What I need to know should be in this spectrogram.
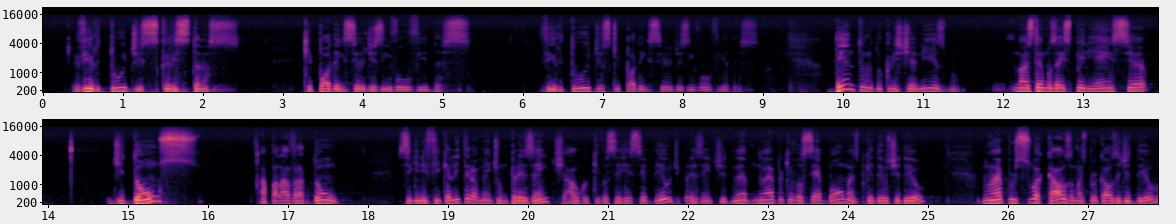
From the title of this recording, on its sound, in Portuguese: Culto ao vivo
